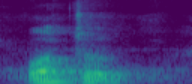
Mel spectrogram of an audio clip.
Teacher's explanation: এখানে কিন্তু একটা ও চলে আসলো মাঝখানে টর সাথে একটা ও উচ্চারণ চলে আসলো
